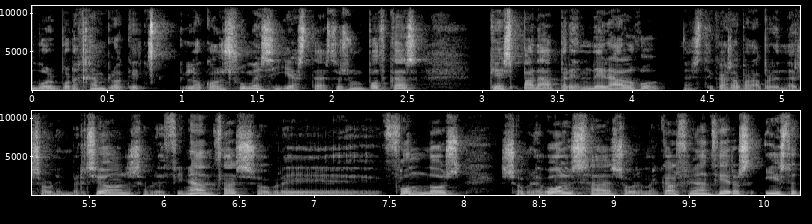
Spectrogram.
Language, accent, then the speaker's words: Spanish; Oviedo, Asturias, Spain; soy de Oviedo, soy de Asturias, soy asesor financiero independiente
